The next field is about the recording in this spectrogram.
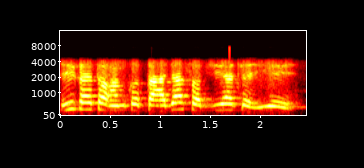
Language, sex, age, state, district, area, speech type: Hindi, female, 60+, Uttar Pradesh, Mau, urban, conversation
